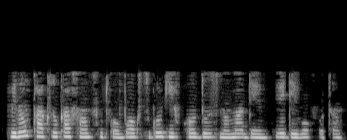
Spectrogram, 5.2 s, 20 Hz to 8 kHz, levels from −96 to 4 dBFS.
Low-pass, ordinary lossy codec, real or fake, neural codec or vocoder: 7.2 kHz; AAC, 16 kbps; real; none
